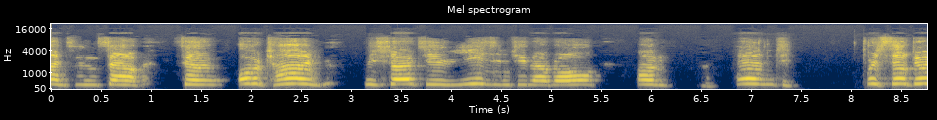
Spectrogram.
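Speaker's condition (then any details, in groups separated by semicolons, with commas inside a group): Cerebral palsy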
